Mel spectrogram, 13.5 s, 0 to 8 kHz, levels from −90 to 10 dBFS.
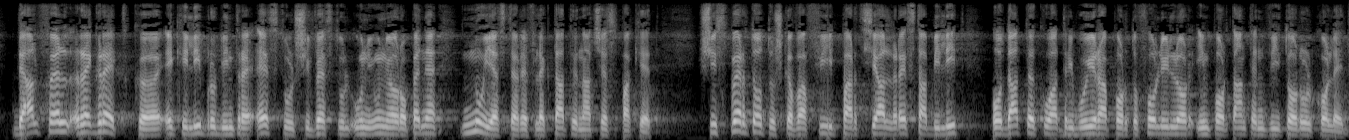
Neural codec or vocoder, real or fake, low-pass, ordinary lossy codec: none; real; 7.2 kHz; none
